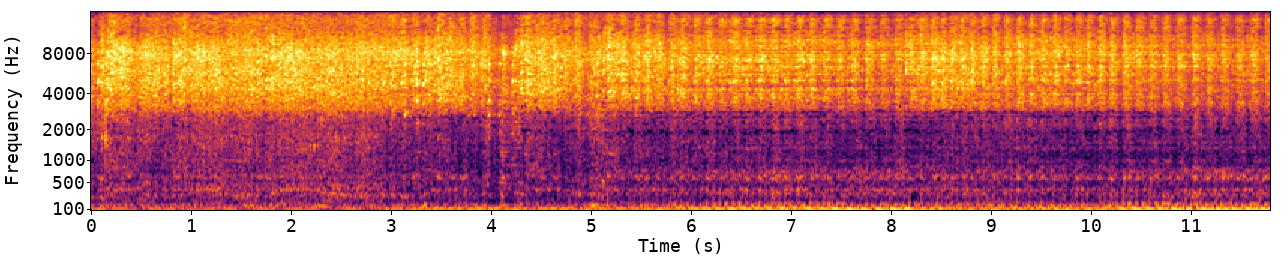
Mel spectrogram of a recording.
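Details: Pontiac 350 V8 in a '50 Pontiac gasser after changing plugs and adjusting the idle screw, makeshift coil wire: steady, even low idle with a deep, smooth burble, no misses or knocks; normal idle, runs better.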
